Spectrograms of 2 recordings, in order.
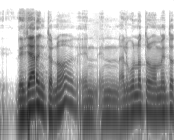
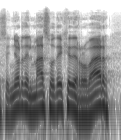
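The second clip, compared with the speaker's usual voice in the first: louder, higher mock shout; imitating angry heckler; 4 semitones higher, 4 dB louder than usual. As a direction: voice a retold accusation, building in pitch and volume. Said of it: "le gritó de todo".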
